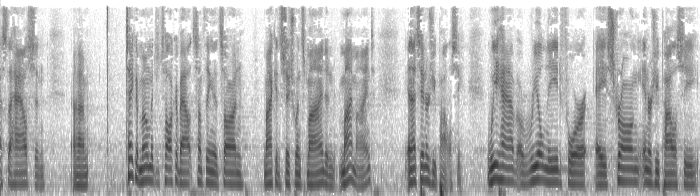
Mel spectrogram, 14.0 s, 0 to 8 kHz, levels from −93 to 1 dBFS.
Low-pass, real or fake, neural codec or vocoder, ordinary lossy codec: 7.2 kHz; real; none; MP3, 32 kbps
